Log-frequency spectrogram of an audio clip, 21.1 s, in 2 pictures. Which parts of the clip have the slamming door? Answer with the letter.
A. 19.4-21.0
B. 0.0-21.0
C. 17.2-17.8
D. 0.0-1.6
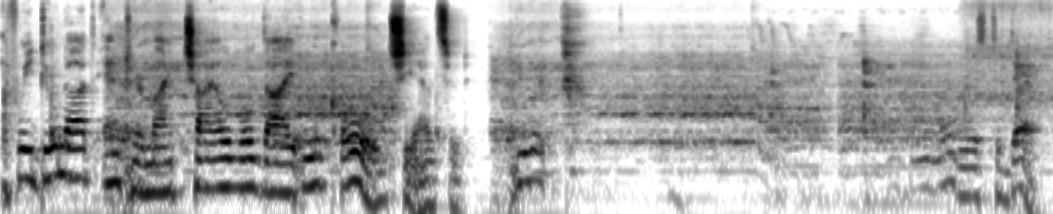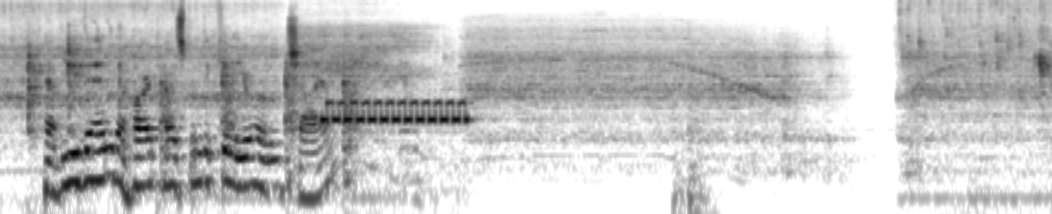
C.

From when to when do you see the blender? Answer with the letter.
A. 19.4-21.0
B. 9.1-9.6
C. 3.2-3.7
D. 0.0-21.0
D.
